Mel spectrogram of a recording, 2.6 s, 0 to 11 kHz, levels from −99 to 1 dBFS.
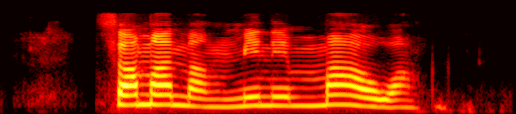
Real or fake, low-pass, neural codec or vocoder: fake; 7.2 kHz; codec, 16 kHz, 4.8 kbps, FACodec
